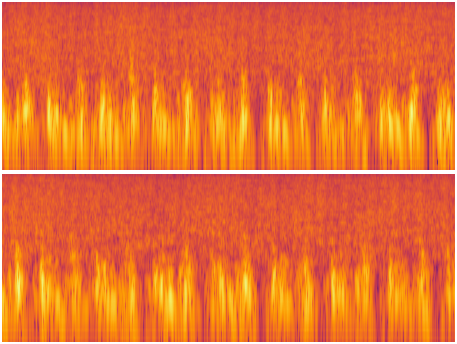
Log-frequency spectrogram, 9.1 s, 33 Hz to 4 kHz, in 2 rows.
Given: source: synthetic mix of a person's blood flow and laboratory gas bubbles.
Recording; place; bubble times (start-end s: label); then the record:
Doppler ultrasound of blood flow; precordium
no bubbles
From the record:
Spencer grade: 0 (complete lack of bubble signals)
